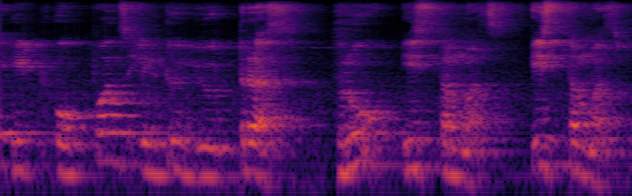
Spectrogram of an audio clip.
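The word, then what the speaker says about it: isthmus: ये आपका पार्ट है स्पेलिंग यहां पे एच नहीं आएगा सॉरी तो आई एस टी एच एम यू एस इस्तमस तो प्लीज रिमेंबर कि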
